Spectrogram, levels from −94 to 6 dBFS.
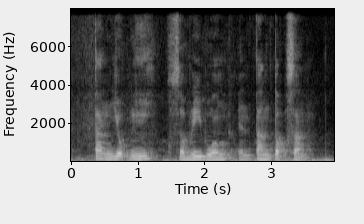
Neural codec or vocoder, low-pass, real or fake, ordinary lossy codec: codec, 16 kHz, 4 kbps, FunCodec, trained on Chinese and English, 50 frames a second; none; fake; none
